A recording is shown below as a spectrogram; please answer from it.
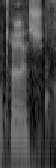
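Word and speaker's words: Cache: They won on JYP's map pick on Train 1614, and now on their map pick on Kaish, as they pronounce it down under.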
